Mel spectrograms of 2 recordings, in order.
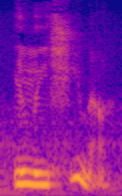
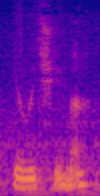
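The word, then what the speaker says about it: Elishama: Elishima, Ilishima, E L I S H A like Elisha.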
